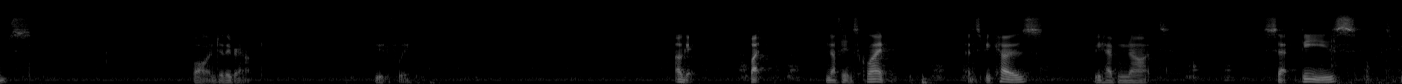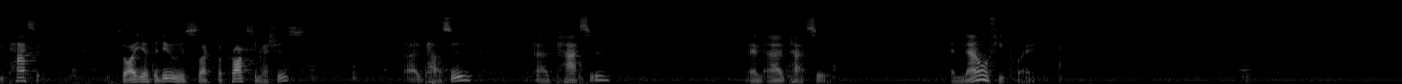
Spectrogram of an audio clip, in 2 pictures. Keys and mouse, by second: 0.3 middle click, 3.5 click, 8.7 middle click, 9.9-10.9 drag, 11.7-13.0 drag, 13.0 right click, 13.6-15.0 drag, 15.6-18.4 middle drag, 19.0 right click, 20.1 right click, 20.3 click, 21.1 right click, 23.0 right click, 23.4-25.6 drag.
